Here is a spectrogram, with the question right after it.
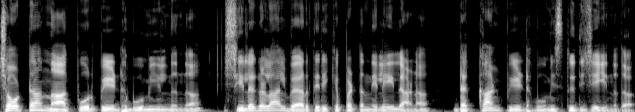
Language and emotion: Malayalam, neutral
